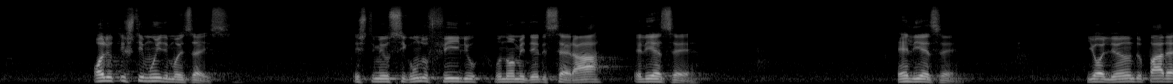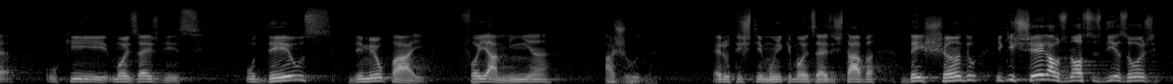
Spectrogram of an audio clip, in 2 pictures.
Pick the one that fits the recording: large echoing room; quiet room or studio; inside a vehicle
large echoing room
